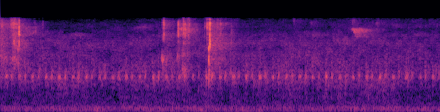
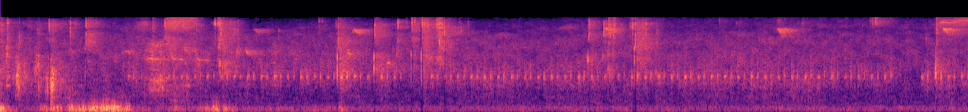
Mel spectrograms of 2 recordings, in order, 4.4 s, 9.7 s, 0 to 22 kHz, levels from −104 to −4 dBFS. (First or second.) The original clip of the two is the second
